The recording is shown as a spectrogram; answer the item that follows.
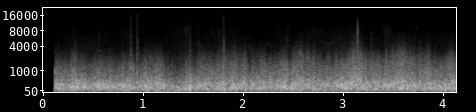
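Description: Wind buffeting the camcorder's microphone, a steady low rumble.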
